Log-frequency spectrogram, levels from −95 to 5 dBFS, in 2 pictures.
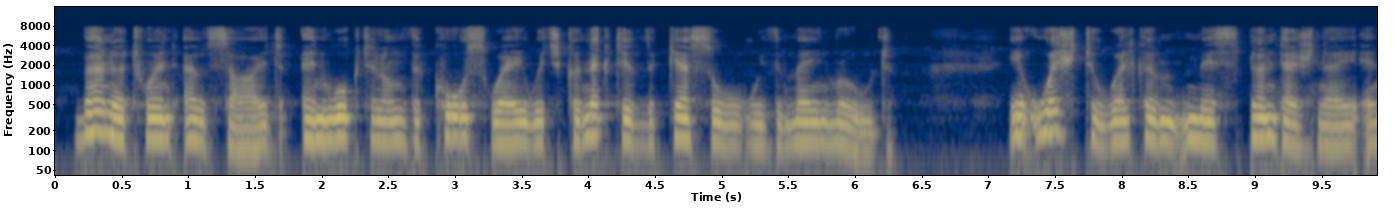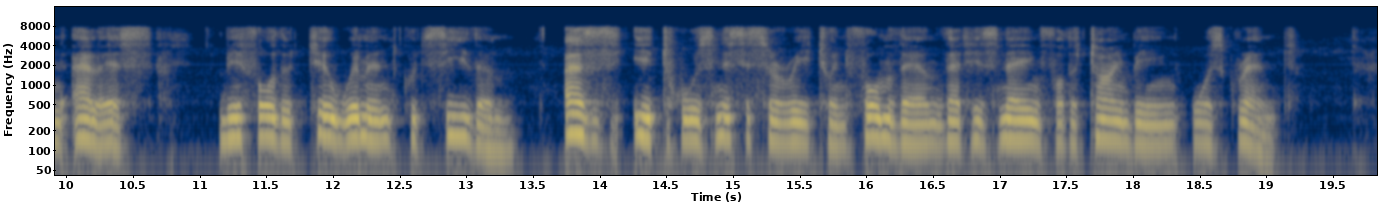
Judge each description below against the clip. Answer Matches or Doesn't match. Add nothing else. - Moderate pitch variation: Matches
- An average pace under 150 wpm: Matches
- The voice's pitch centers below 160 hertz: Matches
